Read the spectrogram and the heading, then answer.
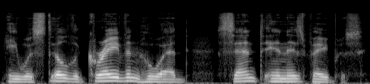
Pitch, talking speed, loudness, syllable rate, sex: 130 Hz, 180 wpm, -17 LUFS, 3.9 syllables/s, male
